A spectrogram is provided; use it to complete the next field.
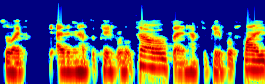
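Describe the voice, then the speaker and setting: In a New York accent, a man with a medium pitch and a somewhat breathy voice talks at a fairly quick pace. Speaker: physician assistant student. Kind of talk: interview. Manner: halting.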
